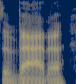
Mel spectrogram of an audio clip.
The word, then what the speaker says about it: Nevada: Because I said Nevada, I got yelled at. It's Nevada.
